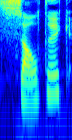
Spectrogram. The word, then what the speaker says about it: Celtic: I pronounced it Celtic as it's named after the Celtic Sea, and that's the most common way I've heard this ship's name pronounced. It could totally be a tomato-tomato situation.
